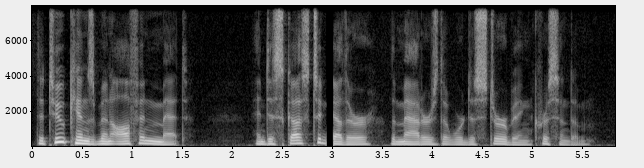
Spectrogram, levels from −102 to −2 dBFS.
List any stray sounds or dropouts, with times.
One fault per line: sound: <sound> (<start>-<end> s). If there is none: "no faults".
sound: dropout (2.9-3.0 s)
